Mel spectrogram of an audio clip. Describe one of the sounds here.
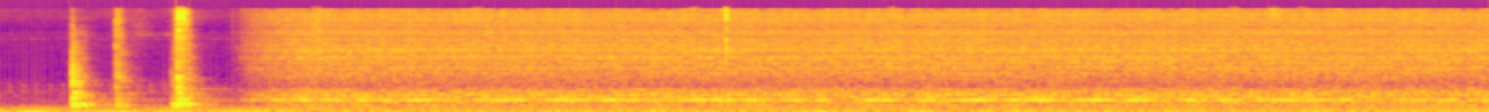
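A drill bit grinds steadily into spinning brass.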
